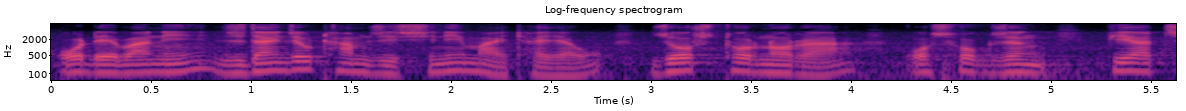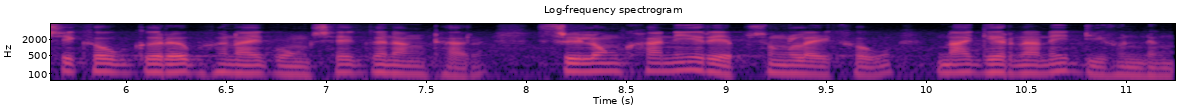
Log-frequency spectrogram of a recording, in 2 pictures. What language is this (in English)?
Bodo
